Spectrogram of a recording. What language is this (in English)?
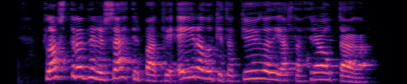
Icelandic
